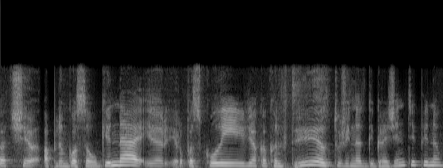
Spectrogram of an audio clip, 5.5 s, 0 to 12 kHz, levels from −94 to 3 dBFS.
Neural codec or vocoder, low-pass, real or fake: codec, 16 kHz, 0.5 kbps, X-Codec, HuBERT features, trained on LibriSpeech; 7.2 kHz; fake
